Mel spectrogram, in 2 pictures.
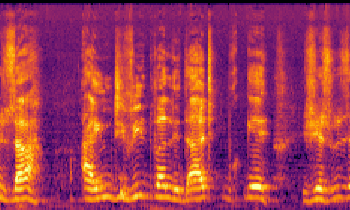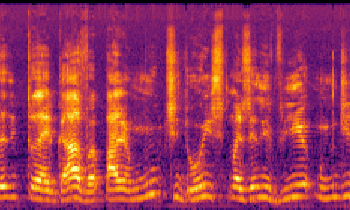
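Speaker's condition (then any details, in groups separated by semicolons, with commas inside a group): Cerebral palsy; years of speech therapy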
